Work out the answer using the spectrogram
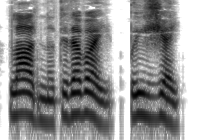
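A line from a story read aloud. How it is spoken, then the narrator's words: Commanding voice. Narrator (Russian): командным голосом добавил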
